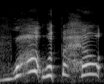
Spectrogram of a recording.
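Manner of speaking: high-pitched shocked reaction; mock shock. The family all hear the news, mock shocked. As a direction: imitate a scandalised family.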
